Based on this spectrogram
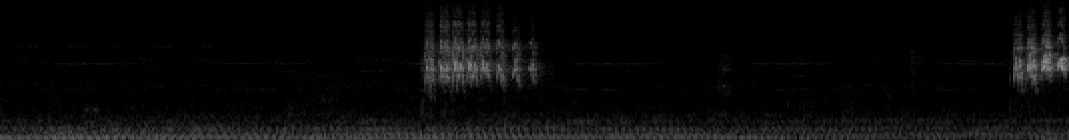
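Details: Short bursts of the greater green leafbird's harsh, rapid 'sewing machine' song. Two brief, fast, buzzy pulse trains are heard about three seconds apart over a soft low hum.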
